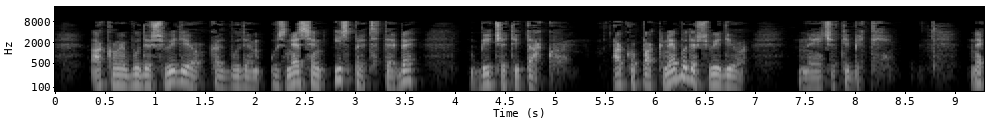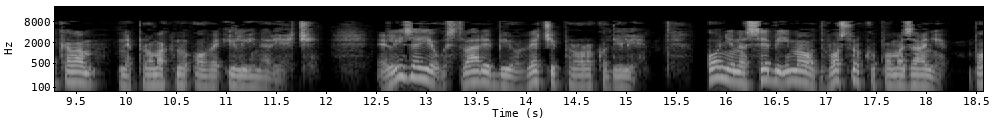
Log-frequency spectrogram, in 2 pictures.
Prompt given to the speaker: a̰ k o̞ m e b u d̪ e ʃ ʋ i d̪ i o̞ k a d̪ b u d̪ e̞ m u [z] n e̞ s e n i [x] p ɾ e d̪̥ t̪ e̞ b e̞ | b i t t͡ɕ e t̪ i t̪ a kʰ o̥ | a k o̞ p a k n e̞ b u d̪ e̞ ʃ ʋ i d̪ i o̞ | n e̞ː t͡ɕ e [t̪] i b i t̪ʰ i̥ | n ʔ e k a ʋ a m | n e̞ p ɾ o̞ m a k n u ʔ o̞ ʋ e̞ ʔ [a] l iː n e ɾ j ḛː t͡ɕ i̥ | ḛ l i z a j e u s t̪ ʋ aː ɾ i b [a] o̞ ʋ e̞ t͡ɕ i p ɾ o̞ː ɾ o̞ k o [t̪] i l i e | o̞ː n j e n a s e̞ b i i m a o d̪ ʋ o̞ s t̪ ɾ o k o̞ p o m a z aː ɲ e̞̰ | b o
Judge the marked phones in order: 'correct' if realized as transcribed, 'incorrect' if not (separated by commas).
correct, incorrect, correct, incorrect, incorrect, incorrect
